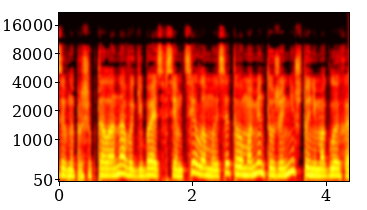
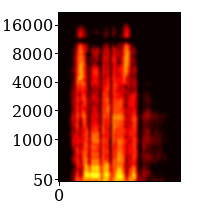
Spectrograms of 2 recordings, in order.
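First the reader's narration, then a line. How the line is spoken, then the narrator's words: Hoarse whisper. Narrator (Russian): хрипло прошептала Элис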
